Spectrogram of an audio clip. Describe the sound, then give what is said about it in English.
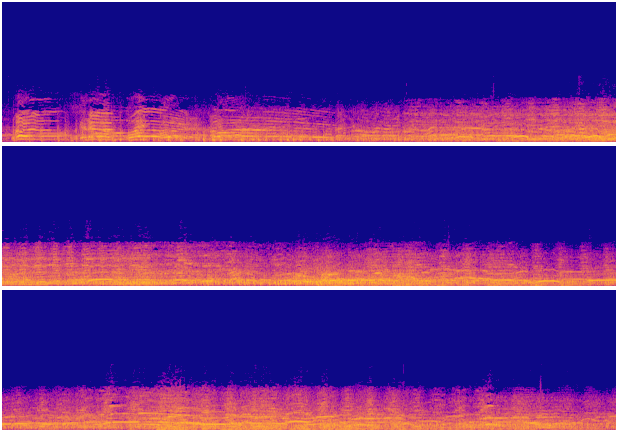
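A war party charging toward a fort shouts the battle cry of Geronimo, many voices whooping and yelling over one another in a loud, continuous clamor of wavering high cries that never lets up. “There they come. They can't hear you above their shouts, Geronimo.”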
